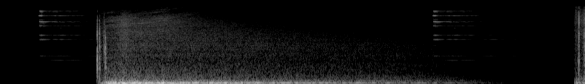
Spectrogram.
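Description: A card upgrade whooshes with a rumbling impact that fades away.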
